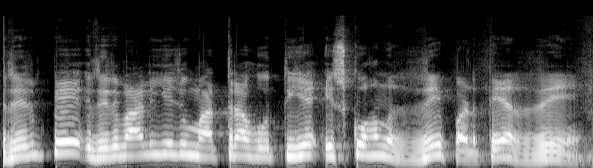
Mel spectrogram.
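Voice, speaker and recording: In a muffled recording, a woman with a medium-pitched, dark-toned voice and lively intonation leads an unhurried spelling lesson. She patiently draws each word out letter by letter and answers her own questions, like a slow classroom session.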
